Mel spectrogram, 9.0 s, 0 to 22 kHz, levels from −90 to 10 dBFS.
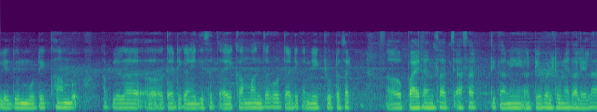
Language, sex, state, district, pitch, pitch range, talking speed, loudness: Marathi, male, Maharashtra, Pune, 115 Hz, 110-120 Hz, 105 wpm, -19 LUFS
